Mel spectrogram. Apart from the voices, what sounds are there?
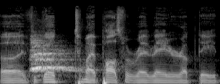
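dog barking and whimpering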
